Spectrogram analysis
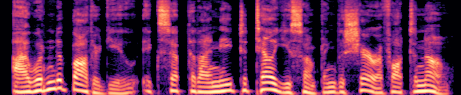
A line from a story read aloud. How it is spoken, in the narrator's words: In a crisp voice, said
